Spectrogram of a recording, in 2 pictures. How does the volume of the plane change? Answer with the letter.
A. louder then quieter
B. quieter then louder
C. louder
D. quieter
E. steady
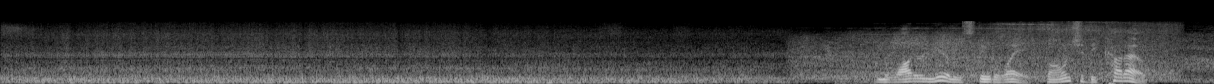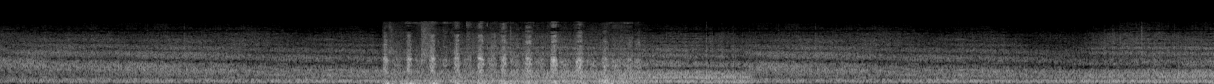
E.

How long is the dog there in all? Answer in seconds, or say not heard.
3 s.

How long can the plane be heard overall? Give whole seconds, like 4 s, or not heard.
24 s.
